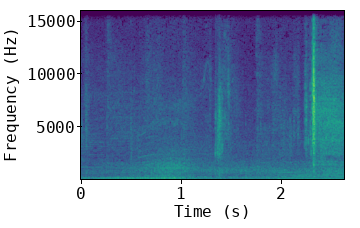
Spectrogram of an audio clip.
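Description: A car idles and rolls to a stop outside a motorsports dealership, a steady low engine rumble close by with a couple of faint clicks and knocks over it.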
